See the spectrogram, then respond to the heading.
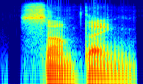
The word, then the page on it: something: American English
